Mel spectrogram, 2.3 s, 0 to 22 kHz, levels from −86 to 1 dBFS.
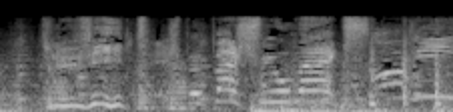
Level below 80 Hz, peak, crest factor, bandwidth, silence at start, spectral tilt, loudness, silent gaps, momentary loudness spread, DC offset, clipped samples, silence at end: -34 dBFS; -8 dBFS; 16 dB; 11.5 kHz; 0 s; -3 dB/octave; -23 LUFS; none; 5 LU; under 0.1%; under 0.1%; 0 s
